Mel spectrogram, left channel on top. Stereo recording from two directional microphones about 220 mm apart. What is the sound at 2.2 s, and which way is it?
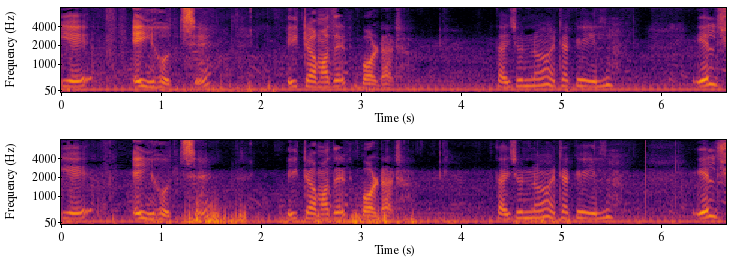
Speech, 5° right (ahead or behind).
